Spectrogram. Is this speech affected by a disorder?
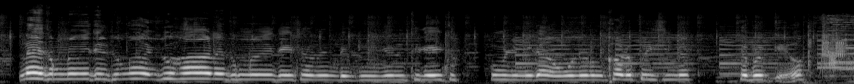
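Yes: brain lesion disability.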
